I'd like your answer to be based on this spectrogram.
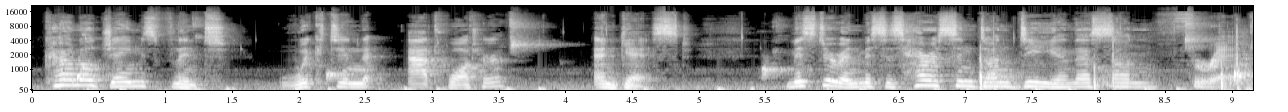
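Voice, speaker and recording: An actor playing a bitter, vengeful financier in a radio thriller, cold and deliberate with surges of excitement. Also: male voice, fairly high pitch. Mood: bitter, brooding. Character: bitter vengeful self-made financier holding his captives. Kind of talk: old-time radio thriller acting.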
